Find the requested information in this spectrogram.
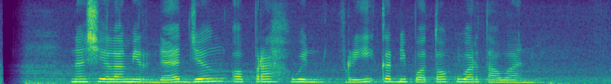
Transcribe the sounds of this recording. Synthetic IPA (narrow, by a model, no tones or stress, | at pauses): naʃelamirdad͡ʒɨŋɔpɾahwinfɾikɨrdipɔt̪ɔkuwart̪awan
